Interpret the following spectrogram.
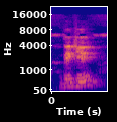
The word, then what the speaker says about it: though: देखिए THOUGH, इसका pronunciation क्या होता है, दो।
